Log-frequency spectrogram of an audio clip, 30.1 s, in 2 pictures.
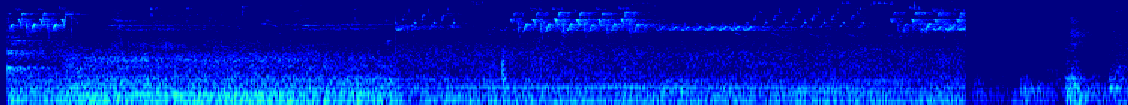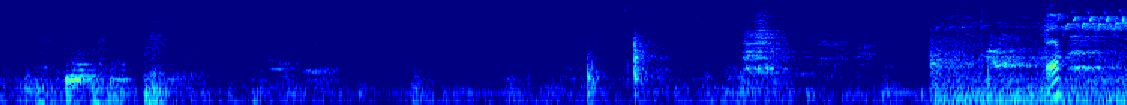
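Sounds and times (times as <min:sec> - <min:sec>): birds chirping and calling: 0:00.1 - 0:12.9, 0:27.4 - 0:30.0.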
